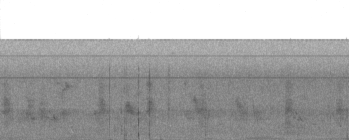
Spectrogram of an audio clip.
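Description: Outdoor background of faint, scattered bird chirps over a steady low hum and hiss, with a few sharp clicks about three seconds in.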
